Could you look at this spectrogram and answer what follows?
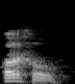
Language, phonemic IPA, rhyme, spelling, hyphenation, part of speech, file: Dutch, /ˈɔr.ɣəl/, -ɔrɣəl, orgel, or‧gel, noun / verb, Nl-orgel.ogg
- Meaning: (noun) organ; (verb) inflection of orgelen: 1. first-person singular present indicative 2. second-person singular present indicative 3. imperative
